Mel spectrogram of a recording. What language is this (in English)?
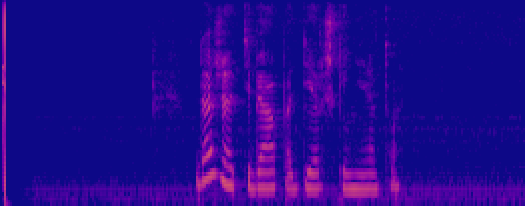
Russian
